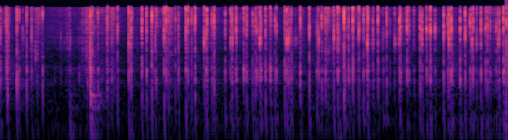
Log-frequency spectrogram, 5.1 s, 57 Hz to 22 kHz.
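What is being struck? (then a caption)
Cardboard DVD slipcase. Long nails rapidly tap the front of a hand-held Incredibles 2-disc DVD set in a printed cardboard slipcover. The result is a quick stream of dry, crisp clicks with faint papery crinkles. A short pause near the start ends with one sharper tap before the rapid tapping resumes.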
